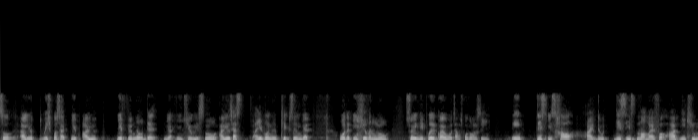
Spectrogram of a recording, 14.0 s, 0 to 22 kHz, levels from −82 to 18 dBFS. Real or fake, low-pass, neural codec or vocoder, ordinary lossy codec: fake; 7.2 kHz; codec, 16 kHz, 1 kbps, FreqCodec, larger model; MP3, 48 kbps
